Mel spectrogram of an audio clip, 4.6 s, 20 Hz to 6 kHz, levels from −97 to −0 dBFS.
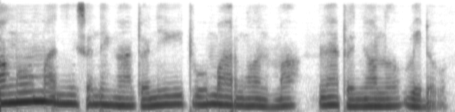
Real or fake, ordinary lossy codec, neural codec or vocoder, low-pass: fake; none; codec, 16 kHz, about 1 kbps, DyCAST, with the encoder's durations; 5.4 kHz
